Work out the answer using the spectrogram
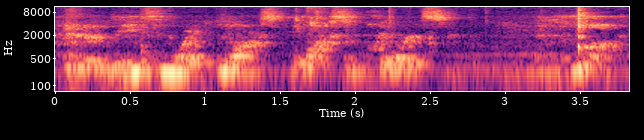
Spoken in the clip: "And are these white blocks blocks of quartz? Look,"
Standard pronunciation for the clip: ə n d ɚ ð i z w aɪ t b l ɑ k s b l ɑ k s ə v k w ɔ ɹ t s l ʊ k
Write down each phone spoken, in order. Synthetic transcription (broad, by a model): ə n d ɚ ð i z w aɪ t b l ɑ k s b l ɑ k s ə v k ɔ ɹ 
